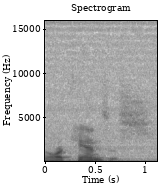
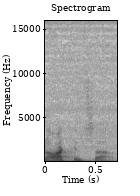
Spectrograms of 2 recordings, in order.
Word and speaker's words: Arkansas: One preferred the pronunciation Arkansas, and the other one Arkansas.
